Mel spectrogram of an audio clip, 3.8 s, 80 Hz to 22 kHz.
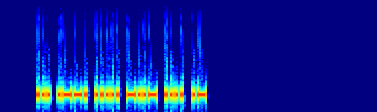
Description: Morse code, heard as a keyed tone, about 46 wpm, 700 Hz. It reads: SP5XHA
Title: DXCC-100 Call Signs - 6 Characters - Repeated 2x - 45wpm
